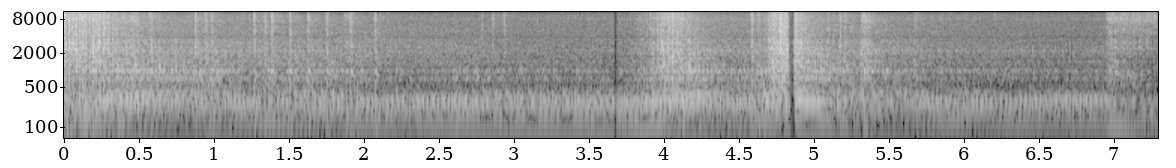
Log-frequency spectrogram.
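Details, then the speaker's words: Honda CR-V after an engine swap (replacement for a flood-sunk engine), started on the battery from the engine donor car: engine catches and holds a steady, even idle with a couple of rev blips, no knocks or misfires; running normally. "So, that's pretty cool. That was a free battery. Seems like it's running great."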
